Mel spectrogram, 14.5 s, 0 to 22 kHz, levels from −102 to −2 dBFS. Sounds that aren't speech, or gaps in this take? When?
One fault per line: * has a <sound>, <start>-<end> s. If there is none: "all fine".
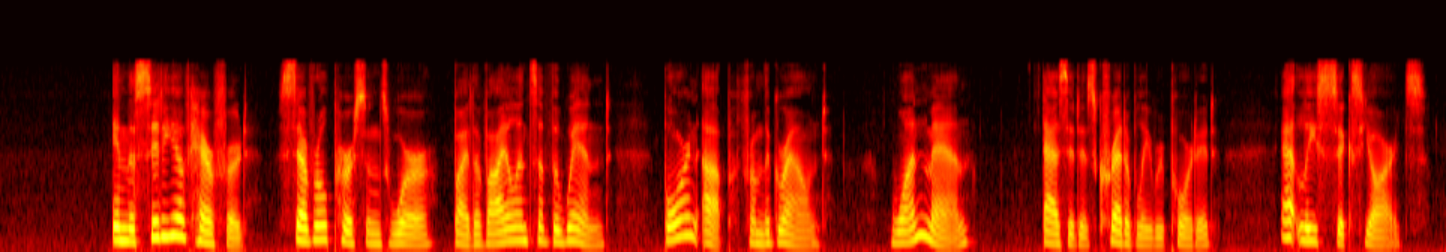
all fine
